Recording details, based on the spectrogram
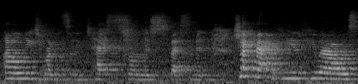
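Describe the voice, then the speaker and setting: A woman's voice: a little high, steady tone, fast talker, lightly acted. A woman playing a pompous, wordy female professor in live radio comedy theatre, dramatic and erudite. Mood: alarmed, ominous. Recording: echoey theatre stage, distant mic, faint noise.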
